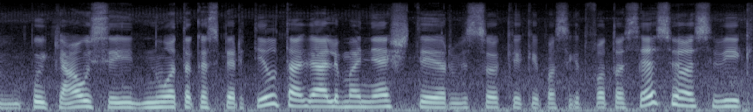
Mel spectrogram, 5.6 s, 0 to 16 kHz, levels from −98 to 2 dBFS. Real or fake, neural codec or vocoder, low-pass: real; none; 14.4 kHz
